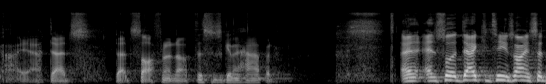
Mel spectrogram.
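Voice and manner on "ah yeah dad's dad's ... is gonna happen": low, soft scheming murmur between brothers; hushed conspiratorial aside. Retold or imitated. Brothers murmuring to each other that dad is softening, hushed. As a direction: whisper it like you're plotting.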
